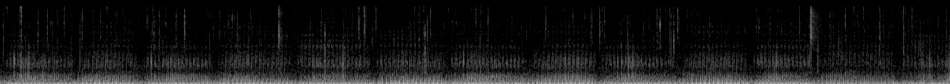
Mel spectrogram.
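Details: House cat rumbling a deep, even purr in rhythmic breath-paced pulses, set against the intermittent popping and crackling of a wood fire in a cozy room.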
